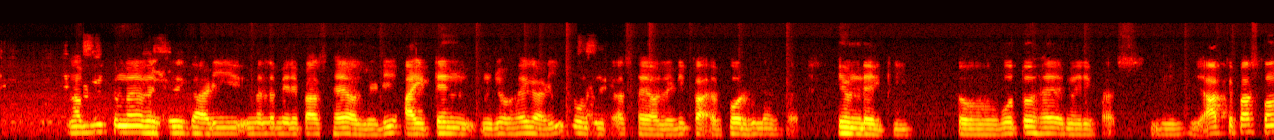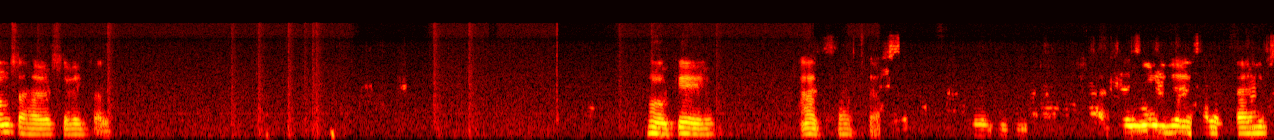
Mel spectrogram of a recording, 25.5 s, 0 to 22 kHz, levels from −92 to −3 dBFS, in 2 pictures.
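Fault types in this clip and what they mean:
other side's voice leaking through: A second, fainter voice runs under the talker, likely the far end playing on a loudspeaker and not fully removed by the echo canceller. It sits about 15 dB below the speech from the start to 1.91 s and from 21.53 s to the end, about 20 dB down at 5.76–6.08 s, and is only a brief scrap near 18.6 s. Unlike room reverberation, which is the talker's own voice trailing off, this is a separate voice.
speech suppressed in double talk: The talker's level drops while the leaked voice is present, likely because the echo canceller could not separate the two and turned both down. Short dips of about 5 dB fall between 0.68 and 1.76 s, a deeper one of about 10 dB at 5.87–6.18 s, and from 22.34 s to the end the drops reach about 25 dB. Compressor pumping follows the talker's own loudness. These dips instead line up with the other voice.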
